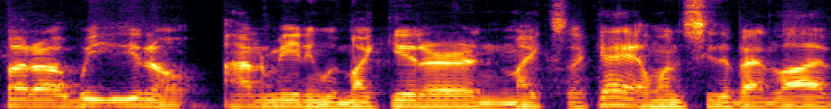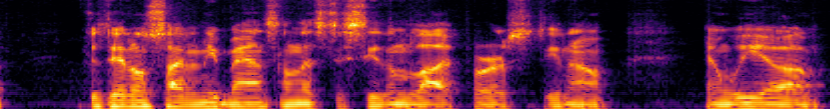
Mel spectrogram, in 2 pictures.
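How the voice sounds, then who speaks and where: Bright-voiced Peru-born musician telling stories. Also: male voice, on the low side. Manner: animated, profane, rambling storyteller. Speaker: band member. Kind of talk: casual interview storytelling.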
